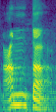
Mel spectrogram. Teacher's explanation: ام میں میم ساکن کے بعد تا آ رہا ہے، میم ساکن کا اظہار ہوگا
